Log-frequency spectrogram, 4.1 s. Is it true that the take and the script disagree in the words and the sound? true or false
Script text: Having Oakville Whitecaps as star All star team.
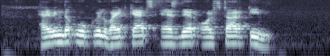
true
